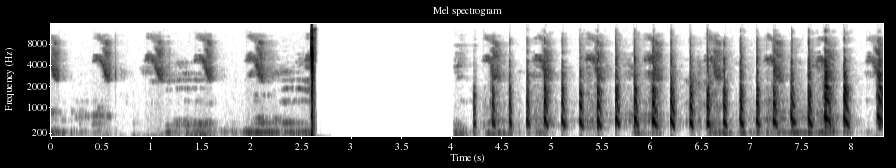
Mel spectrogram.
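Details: Pet Indian ringneck parakeet starting to talk: a few thin high chirps, a single loud click, then a fast even run of about twenty sharp chattering notes.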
